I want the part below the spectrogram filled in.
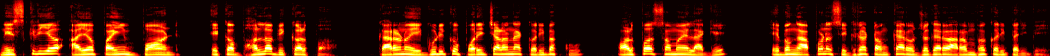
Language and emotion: Odia, neutral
